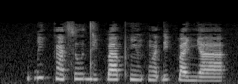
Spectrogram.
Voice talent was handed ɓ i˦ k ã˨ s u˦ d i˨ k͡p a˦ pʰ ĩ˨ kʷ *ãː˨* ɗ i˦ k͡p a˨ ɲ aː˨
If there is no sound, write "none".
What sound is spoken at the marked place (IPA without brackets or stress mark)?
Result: ã˨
